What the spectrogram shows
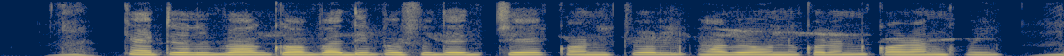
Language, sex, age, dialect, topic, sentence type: Bengali, female, <18, Rajbangshi, agriculture, statement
